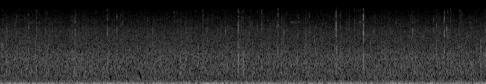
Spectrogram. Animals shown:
forest ambience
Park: Marsh-Billings-Rockefeller National Historical Park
